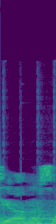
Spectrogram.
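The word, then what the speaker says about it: Llanes: Louis Yannis, L-O-U-I-S, L-L-A-N-E-S.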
